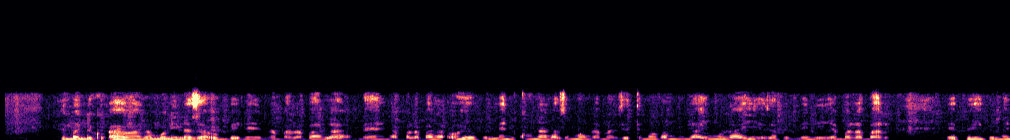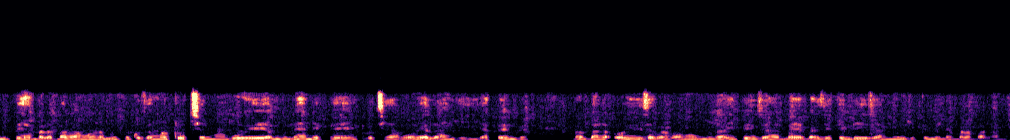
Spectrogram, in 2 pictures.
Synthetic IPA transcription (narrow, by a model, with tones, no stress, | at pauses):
ba˨nde˨ko̰˨ʔa˦wa˦na˨mɔ˦ni˦na˨za˦ʔo̰˨be˦le˦na˨ba˨la˨ba˦la˨mɛ˨na˨ba˨la˨ba˦la˨ʔo˦jo˦pe˨mɛ˦ni˨ku˦na˦na˨zo˦mɔ˦na˨ba˨nze˨te˦mo˦ka˨mo˨la˨ji˦mo˨la˦ji˦e˨za˦pe˨mɛ˦ni˦ja˨ba˨la˨ba˦la˨ | e˨pi˦pe˨mɛ˦ni˨pe˦ja˨ba˨la˨ba˦la˨ja˨ŋɡo˦na˨mɔ˦ni˦pe˦ko˨za˦m˦a˦klo˨te˦mo˦bo˨je˦ja˨mo˨nɛ˦ne˨pe˦klo˨te˦ja˨ŋɡo˦ja˨la˦ŋɡi˦ja̰˨pɛ˦mbɛ˨ | ba˨ba˦la˨ʔo˦jo˦e˨za˦ba˨la˨ba˦lŋɡo˦˨mo˨la˨ji˦pe˨nza˦mɛ˨ba˨nze˨te˦nde˦e˨za˦mi˦ŋɡi˦pɛ˨mɛ˦ni˨ja˨ba˨la˨ba˦la˨ŋɡo˦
